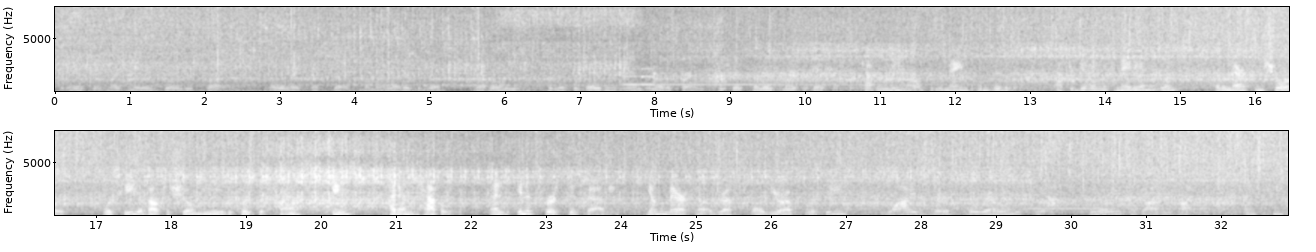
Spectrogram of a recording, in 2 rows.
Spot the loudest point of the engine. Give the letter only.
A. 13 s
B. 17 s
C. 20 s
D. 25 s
C.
